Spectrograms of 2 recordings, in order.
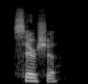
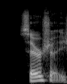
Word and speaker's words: Saoirse: I don't know how to pronounce her name. Saoirse. Saoirse Ronan. Saoirse, she is so talented.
